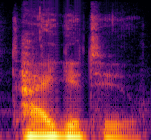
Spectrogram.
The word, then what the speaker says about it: Tigatu: You did, which was amazing, because even our parents at times still say it incorrectly. It's Tigatu.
